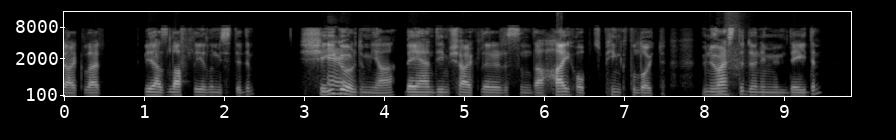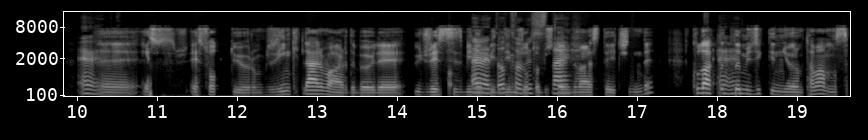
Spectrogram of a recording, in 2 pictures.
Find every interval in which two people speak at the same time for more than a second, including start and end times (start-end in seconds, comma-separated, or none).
14.7-16.4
